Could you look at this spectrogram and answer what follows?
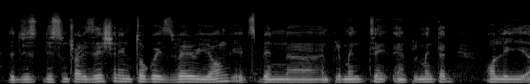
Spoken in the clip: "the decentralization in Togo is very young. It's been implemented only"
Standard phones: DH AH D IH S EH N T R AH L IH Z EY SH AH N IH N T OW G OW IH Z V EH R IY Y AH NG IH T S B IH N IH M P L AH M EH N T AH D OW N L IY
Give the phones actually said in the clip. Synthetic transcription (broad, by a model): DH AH D IH S EH N T R AH L IH Z EY SH AH N IH N T OW G OW IH Z V EH R IY Y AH NG IH T S B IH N IH M P L AH M EH N T AH D OW N L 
